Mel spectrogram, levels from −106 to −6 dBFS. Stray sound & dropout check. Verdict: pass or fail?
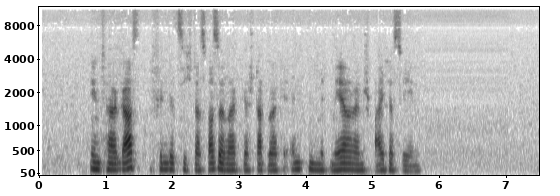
pass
